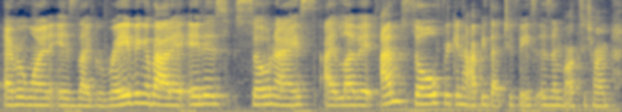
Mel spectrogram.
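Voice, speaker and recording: A young woman who is sick and raspy, chatting excitedly in a casual beauty unboxing. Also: mid-range voice, fairly quick. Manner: gushing, upbeat, says "freaking" a lot. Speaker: beauty vlogger. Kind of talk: casual unboxing chat to camera.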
